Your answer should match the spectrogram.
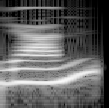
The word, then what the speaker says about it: Yán: Vì Nham đọc là Yán, nhưng lại là thứ đồ tồn tại trong kỷ niệm mấy năm của hai người.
